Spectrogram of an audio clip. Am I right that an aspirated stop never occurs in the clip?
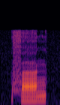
yes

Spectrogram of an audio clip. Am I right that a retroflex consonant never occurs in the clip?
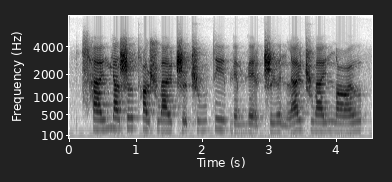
no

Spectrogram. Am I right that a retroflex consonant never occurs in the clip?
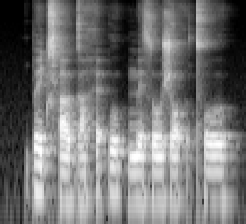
yes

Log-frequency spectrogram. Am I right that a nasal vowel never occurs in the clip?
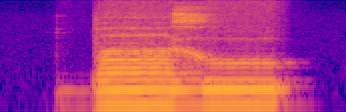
no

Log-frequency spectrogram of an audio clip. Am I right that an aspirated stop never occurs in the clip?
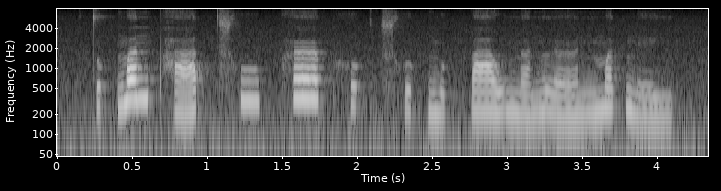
no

